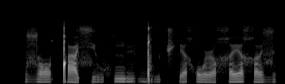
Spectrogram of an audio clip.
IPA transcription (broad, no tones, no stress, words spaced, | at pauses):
zɔǃa sʲuxʷ ŋyɡ͡ǃu t͡ʃʼeχwə˞χeχəz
